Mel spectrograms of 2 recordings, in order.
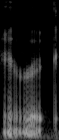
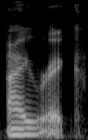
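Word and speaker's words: Aaric: It's not Eric. It's Iric. No, it's how do you say it? I just say it as Auric. Auric. Eric. It's all the same.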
